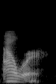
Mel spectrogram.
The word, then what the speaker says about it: hour: Remember, some words that begins with the letter H starts with a vowel sound because the letter H is silent. For example, we say an hour, not a hour.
